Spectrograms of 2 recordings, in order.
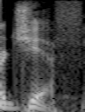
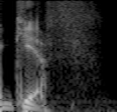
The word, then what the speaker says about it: GIF: JIF. Now, they talked about this on The Tonight Show. Okay, Jimmy Fallon. I've always called it a JIF, but it's really a GIF, the hard G.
